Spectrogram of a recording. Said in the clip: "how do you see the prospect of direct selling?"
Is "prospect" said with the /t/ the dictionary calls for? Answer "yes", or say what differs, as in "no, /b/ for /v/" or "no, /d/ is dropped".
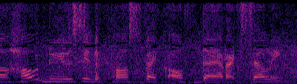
yes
